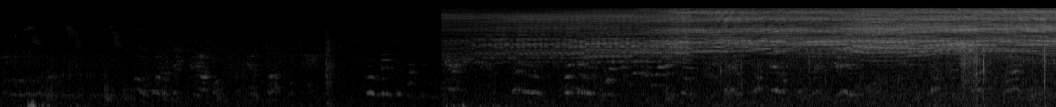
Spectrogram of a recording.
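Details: Cicadas in an aroeira tree. After four quiet seconds of light chirps, a harsh high buzz breaks in suddenly, then grows louder and more intense until the end.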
